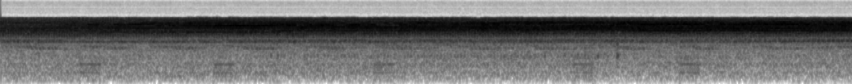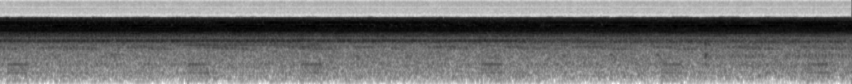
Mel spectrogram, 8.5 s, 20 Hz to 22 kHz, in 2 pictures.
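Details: Cicadas recorded in August 2018 give a steady, unbroken high-pitched hiss, a dense shrill buzz that holds level throughout with no pauses and little else heard beneath it.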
